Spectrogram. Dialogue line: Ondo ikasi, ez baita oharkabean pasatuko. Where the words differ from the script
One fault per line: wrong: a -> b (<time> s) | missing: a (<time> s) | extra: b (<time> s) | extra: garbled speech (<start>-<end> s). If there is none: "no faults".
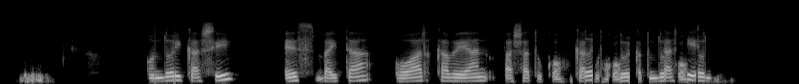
extra: garbled speech (5.7-7.1 s)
